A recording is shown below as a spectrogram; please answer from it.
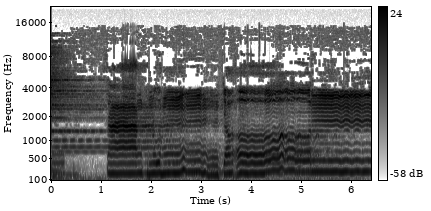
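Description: Classic Khmer pop song: the band's drumming drops away in the first second, then a male voice sings long, held, ornamented notes with little backing.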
